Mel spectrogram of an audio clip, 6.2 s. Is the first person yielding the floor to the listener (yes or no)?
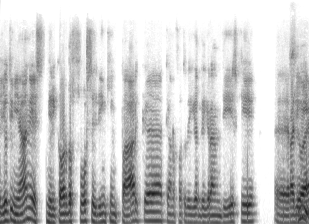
yes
